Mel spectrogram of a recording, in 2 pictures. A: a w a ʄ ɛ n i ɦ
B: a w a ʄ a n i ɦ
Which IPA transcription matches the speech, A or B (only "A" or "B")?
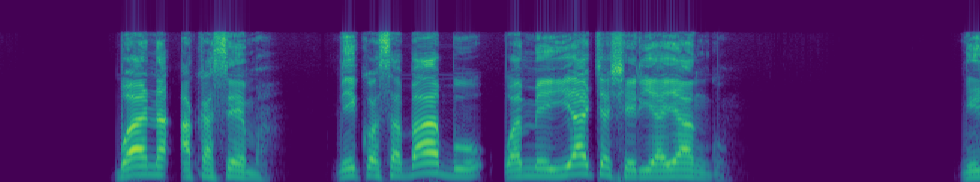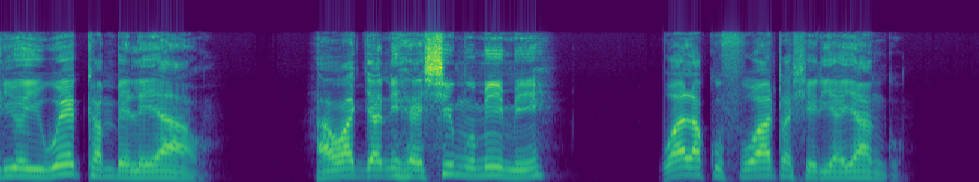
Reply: B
